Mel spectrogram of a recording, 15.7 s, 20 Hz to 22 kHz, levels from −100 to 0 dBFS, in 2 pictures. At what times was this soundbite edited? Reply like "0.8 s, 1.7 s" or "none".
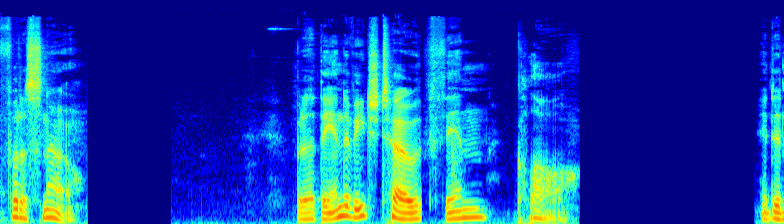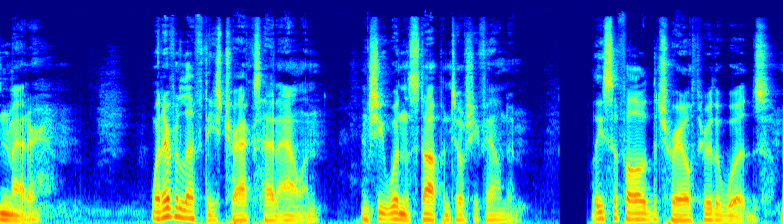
4.2 s

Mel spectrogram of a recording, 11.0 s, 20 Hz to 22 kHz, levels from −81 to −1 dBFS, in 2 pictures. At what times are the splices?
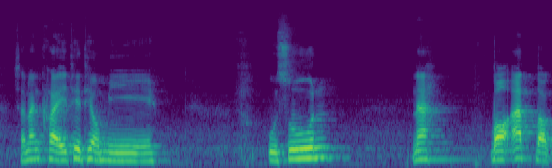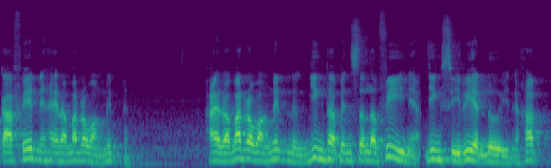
9.7 s

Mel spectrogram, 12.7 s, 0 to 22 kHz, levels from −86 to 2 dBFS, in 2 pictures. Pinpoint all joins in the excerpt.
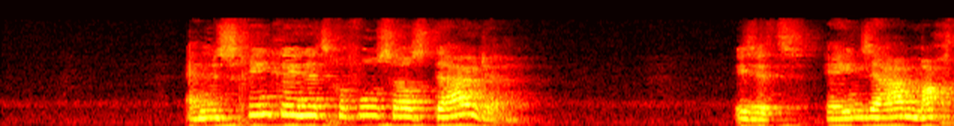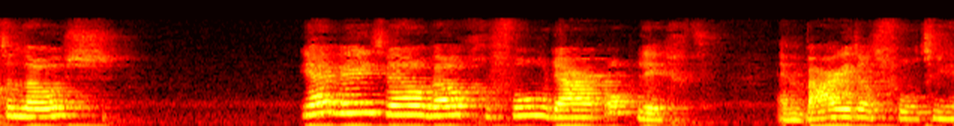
4.8 s

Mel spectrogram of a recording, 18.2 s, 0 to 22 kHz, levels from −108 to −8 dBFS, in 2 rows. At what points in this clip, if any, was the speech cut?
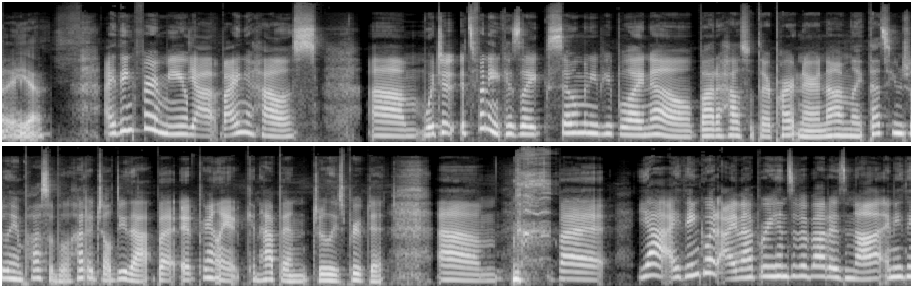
1.8 s

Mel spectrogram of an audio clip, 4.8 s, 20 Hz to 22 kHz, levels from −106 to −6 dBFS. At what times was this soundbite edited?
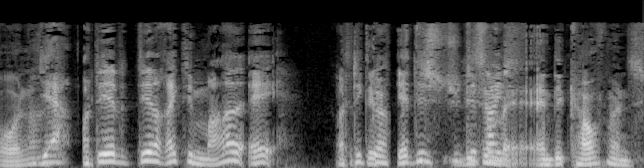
2.9 s

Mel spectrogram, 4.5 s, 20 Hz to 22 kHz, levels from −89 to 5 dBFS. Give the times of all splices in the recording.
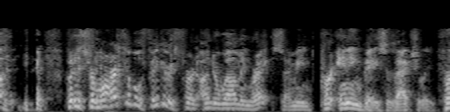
3.1 s

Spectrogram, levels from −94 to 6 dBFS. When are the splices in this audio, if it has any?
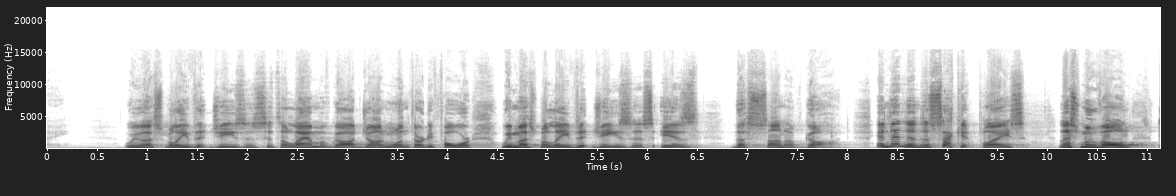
8.2 s

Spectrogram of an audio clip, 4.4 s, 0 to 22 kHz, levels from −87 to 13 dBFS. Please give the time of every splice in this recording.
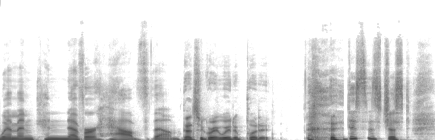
3.4 s

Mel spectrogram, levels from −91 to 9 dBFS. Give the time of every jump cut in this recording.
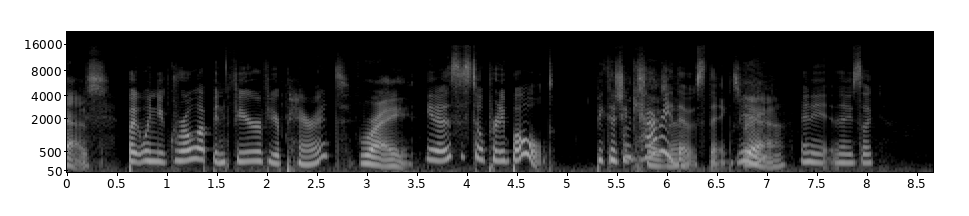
7.3 s

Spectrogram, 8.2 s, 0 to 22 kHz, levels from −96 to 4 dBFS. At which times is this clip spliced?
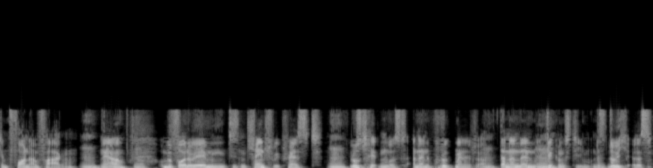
1.2 s

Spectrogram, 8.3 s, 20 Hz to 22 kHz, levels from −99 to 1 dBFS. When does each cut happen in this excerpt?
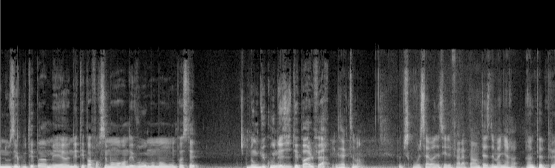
4.9 s, 6.0 s

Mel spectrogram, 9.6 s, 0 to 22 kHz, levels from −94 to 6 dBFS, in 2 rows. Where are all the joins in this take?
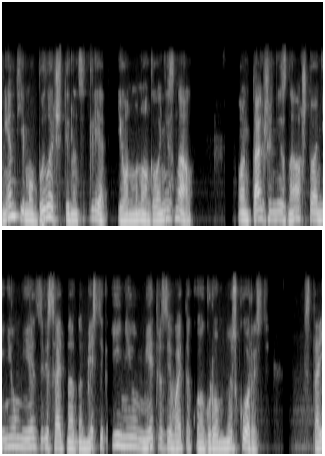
3.5 s, 6.3 s

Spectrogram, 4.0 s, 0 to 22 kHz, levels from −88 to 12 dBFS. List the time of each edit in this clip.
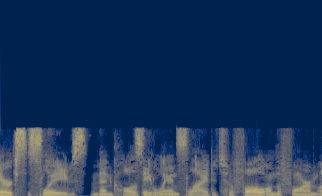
none

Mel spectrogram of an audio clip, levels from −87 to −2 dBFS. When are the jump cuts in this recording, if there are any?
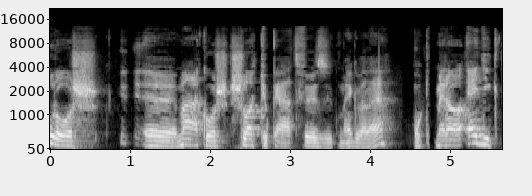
4.7 s

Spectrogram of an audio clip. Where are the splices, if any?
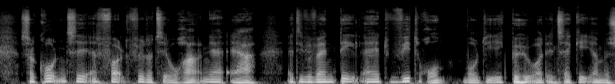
none

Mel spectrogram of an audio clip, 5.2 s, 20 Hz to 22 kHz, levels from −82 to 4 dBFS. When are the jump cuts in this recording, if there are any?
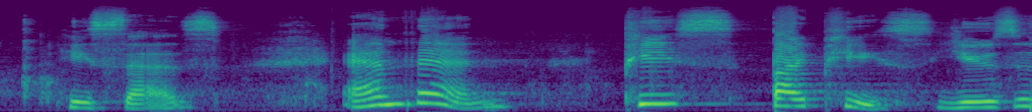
none

